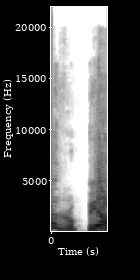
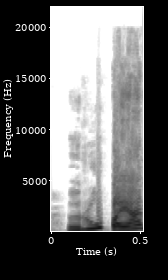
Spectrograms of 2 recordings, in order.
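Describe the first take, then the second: First: रुपया with short 'u', "rup-ya"; correct pronunciation. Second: रुपया with long 'oo', "roo-pa-ya"; wrong pronunciation. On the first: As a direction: keep रुपया quick, "RUP-ya". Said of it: "रुपया होता है". (रुपया में छोटा 'रु') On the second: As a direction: stretch the first vowel of रुपया. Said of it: "रुपया नहीं होता". (रुपया को 'रूपया' बोलना) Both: Shown as a demonstration.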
